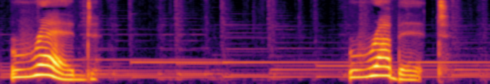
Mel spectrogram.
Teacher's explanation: Reculez la langue en arrière sans toucher le palais. Ne grattez pas la gorge. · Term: son R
